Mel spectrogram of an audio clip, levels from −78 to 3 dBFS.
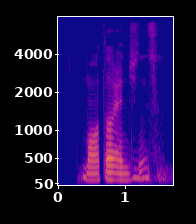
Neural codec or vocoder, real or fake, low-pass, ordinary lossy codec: none; real; 7.2 kHz; none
